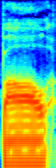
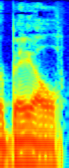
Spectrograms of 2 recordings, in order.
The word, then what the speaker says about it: Baal: This god, Baal or Baal, sometimes called, sometimes pronounced, was the god of fertility.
